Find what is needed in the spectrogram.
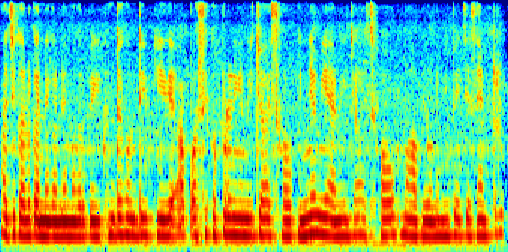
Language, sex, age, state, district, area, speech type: Dogri, female, 30-45, Jammu and Kashmir, Reasi, rural, spontaneous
